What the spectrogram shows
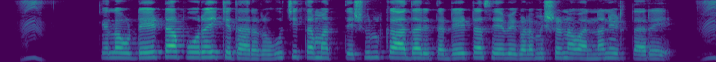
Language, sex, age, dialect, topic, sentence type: Kannada, female, 25-30, Coastal/Dakshin, banking, statement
